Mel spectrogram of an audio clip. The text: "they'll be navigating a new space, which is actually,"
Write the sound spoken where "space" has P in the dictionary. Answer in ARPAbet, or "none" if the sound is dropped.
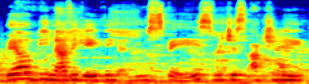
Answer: P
